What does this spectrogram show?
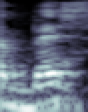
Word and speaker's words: bass: बाबतीत पण असतो, पण ज्यावेळेस म्युझिकच्या बाबतीत होतं बास साऊंड न म्हणता बेस्ट साऊंड बोलतात. फिशच्या बाबतीत असेल तर बास साऊंड, आणि म्युझिकच्या बाबतीत असेल तर बेस्ट साऊंड. ओके. शब्दाचं स्पेलिंग तेच आहे, फक्त उच्चार वेगळा आहे.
